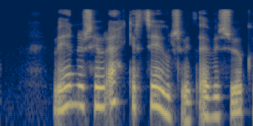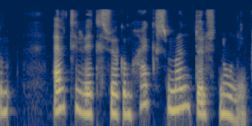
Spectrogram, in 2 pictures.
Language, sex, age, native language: Icelandic, female, 40-49, Icelandic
